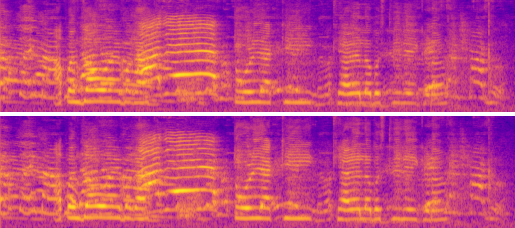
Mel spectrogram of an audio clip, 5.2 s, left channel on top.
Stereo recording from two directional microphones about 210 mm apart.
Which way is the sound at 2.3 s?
40° right (ahead or behind).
